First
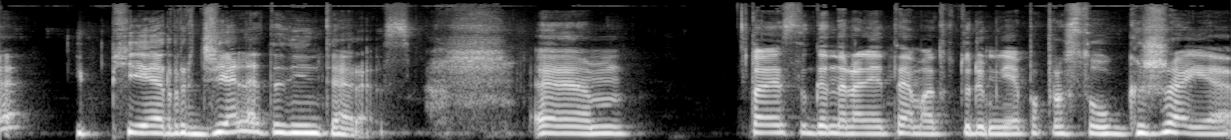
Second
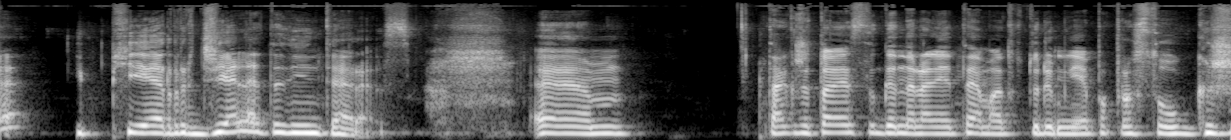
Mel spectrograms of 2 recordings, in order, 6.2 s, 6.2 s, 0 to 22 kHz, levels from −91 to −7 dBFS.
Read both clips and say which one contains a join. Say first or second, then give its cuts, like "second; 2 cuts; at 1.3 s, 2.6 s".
first; 1 cut; at 3.7 s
